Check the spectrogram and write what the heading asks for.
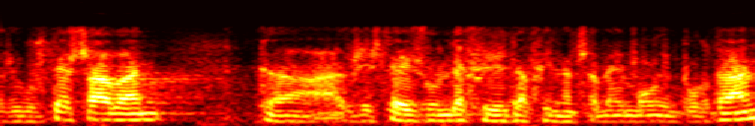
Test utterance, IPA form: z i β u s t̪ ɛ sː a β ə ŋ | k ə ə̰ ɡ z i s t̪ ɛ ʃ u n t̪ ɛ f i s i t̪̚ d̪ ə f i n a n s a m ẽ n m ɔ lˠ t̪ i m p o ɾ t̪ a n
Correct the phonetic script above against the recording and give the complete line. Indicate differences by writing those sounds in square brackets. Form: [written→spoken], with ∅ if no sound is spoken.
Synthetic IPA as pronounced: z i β u s t̪ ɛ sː a β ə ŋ | k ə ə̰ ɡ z i s t̪ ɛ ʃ u n [t̪→d̪] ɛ f i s i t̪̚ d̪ ə f i n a n s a m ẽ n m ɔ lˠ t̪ i m p [o→u] ɾ t̪ a n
